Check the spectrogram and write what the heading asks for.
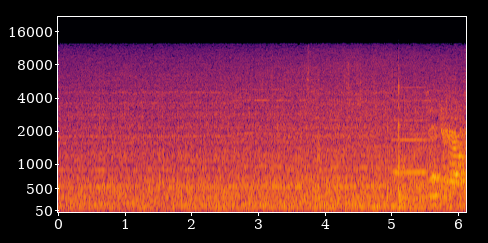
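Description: Steady low hiss and hum, growing slightly louder, with a man's voice starting near the end.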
